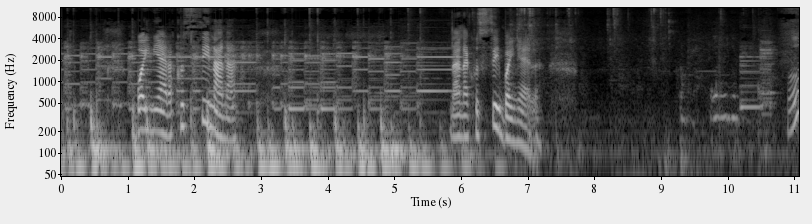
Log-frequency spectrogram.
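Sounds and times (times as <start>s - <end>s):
electronic toy piano melody: 10.1s - 11.0s.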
